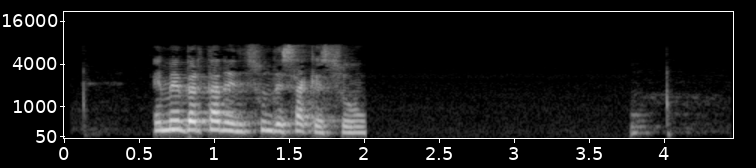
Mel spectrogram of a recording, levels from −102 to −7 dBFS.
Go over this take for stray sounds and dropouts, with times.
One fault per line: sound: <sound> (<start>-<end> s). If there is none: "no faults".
no faults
